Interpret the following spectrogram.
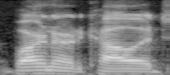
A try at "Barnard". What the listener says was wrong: I know you didn't say Barnyard College, but it sounded like you said Barnyard College.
